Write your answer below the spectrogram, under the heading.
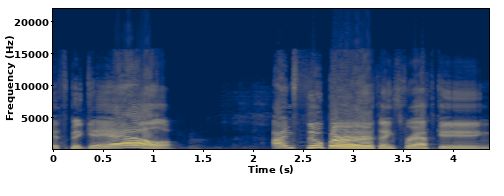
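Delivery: very loud, high, swooping, belted sing-song voice. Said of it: "That's actually pretty decent".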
